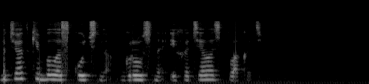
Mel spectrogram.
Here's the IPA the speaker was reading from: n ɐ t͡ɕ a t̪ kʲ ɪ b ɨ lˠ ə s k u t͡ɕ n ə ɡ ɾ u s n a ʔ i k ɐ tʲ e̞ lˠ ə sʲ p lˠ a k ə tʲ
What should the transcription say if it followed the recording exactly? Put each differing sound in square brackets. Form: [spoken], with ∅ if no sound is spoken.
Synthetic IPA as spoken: n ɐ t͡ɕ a t̪ kʲ ɪ b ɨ lˠ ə s k u t͡ɕ n ə ɡ ɾ u s n [ə] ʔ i [x] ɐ tʲ e̞ lˠ ə sʲ p lˠ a k ə tʲ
